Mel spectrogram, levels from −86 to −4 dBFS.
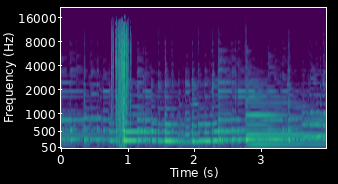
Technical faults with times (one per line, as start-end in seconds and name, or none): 0.73-1.05 cable scratch noise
